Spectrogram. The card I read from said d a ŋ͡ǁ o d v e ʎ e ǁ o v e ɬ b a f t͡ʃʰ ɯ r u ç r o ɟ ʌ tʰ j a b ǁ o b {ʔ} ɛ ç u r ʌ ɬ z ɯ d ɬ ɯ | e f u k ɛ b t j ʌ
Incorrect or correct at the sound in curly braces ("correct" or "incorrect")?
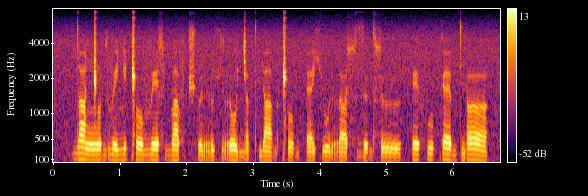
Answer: correct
